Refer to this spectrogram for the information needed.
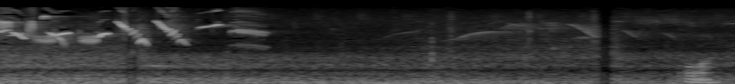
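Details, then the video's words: Double-collared seedeater singing in Brazil, a caged bird with a free wild bird come to show who is boss: a burst of quick high buzzy chirps and sweeping whistles for about a second, then quieter faint notes and a man's voice. "SERA QUE MEU COLEIRO CORREU? O SOLTO VEIO PRA MOSTRAR QUEM MANDA!!!"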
